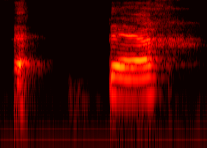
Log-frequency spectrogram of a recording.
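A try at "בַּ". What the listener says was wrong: So close. Look at the vowel under bet. It's a ah. It's an ah under the bet.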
